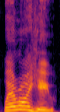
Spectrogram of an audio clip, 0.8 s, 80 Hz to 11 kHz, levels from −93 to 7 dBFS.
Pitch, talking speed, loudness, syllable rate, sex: 275 Hz, 240 wpm, -12 LUFS, 8.2 syllables/s, female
